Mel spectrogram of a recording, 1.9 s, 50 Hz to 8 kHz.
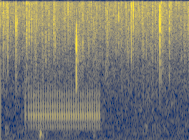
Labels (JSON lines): {"label": "biophony, croak", "recorder": "SoundTrap 500"}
